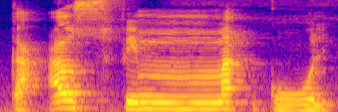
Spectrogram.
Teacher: کَعَصْفٍ مَّأْکُولٍ، یہاں 2 زیر کی تنوین میں غنہ کیا جائے گا، 2 زیر کی تنوین کے بعد میم مشدد ہے، ادغام مال غنہ ہوگا۔ الف پر جزم کی حرکت ہے تو الف حمزہ بھی پڑھا جائے گا اور جھٹکے کے ساتھ پڑھا جائے گا، جیسے معقول۔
